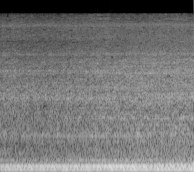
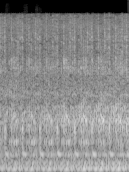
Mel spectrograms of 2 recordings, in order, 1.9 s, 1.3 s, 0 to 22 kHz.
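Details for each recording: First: Pickup that once misfired from two dead injectors, now running rebuilt injectors from an 06, at idle and revved. Deep, even rumble with no stumble or hesitation; normal idle, unlike the misfiring flatbed. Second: Flatbed truck at 213,379 on the odometer: rough, uneven idle with a lumpy, stumbling misfire that is getting worse; it still starts right up.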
